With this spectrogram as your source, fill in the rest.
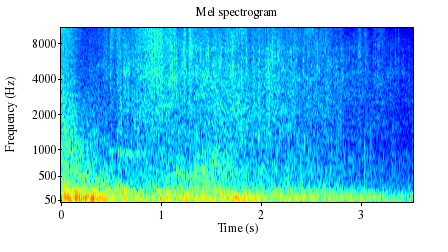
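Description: Incendio fire spell blast in a Harry Potter video game, a single loud whooshing burst that hits at once and then fades into a rumbling roar over a few seconds.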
